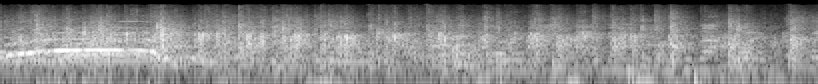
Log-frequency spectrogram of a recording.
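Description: An audience breaks into a steady round of applause, dense overlapping claps filling the whole clip at a fairly loud, even level, with a brief high whistle or cheer near the start.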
